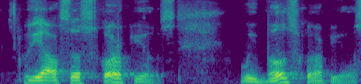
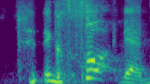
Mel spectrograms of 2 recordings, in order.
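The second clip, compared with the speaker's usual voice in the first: loud outburst; 6 semitones higher, 7 dB louder than usual. Real, not acted. Reversing his [name] decision.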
